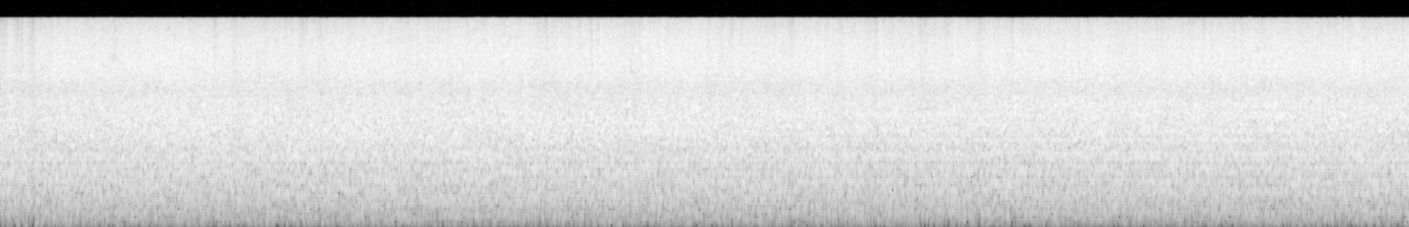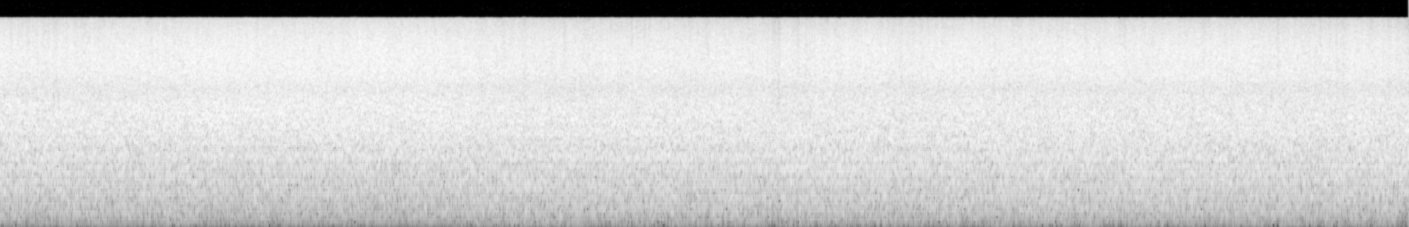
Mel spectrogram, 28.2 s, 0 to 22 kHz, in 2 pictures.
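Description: A 100,000-shot string of Chinese firecrackers going off nonstop, the bangs so rapid and dense that they merge into one continuous, loud crackling noise with no let-up.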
